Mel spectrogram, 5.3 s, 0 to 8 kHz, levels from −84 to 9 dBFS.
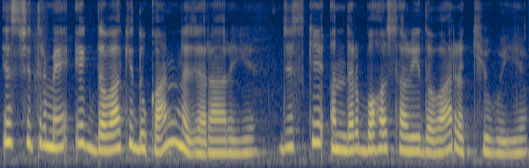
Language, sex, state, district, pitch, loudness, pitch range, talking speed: Hindi, female, Delhi, New Delhi, 235 Hz, -16 LUFS, 200-270 Hz, 215 wpm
